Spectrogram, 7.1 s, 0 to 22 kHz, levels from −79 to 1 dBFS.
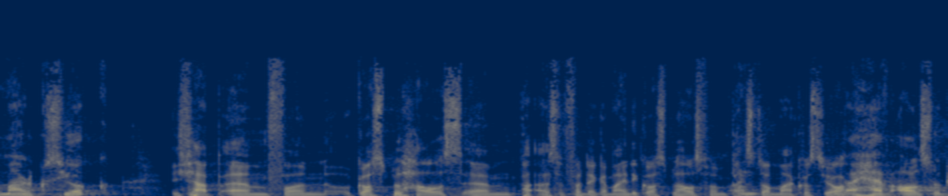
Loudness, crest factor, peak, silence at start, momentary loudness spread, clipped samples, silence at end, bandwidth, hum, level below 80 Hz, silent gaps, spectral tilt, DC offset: -34 LUFS; 20 dB; -14 dBFS; 0 s; 9 LU; under 0.1%; 0 s; 16 kHz; none; -64 dBFS; none; -4 dB/octave; under 0.1%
